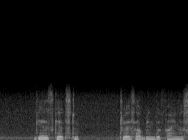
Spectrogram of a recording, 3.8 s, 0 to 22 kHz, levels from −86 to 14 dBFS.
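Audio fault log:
1.57–2.39 s, call audio freeze: the sound halts and a fading buzz fills 0.79 s, then resumes exactly where it stopped, likely from delayed packets draining the jitter buffer. A spectrogram shows a smeared, decaying band without new detail, under the call codec's 8 kHz ceiling.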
